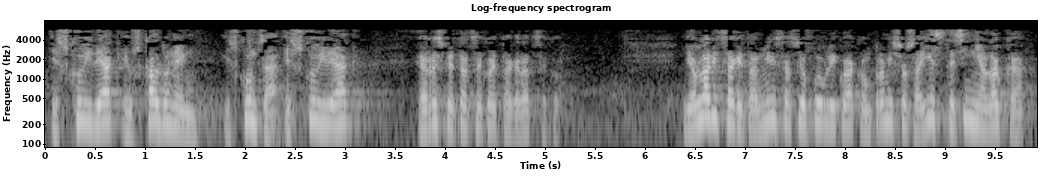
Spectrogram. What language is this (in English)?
Basque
